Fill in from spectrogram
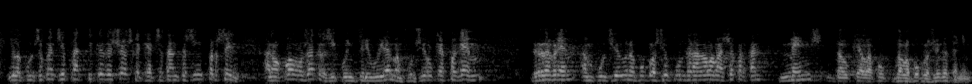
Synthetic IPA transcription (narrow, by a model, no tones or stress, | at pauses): iləkunsəkwɛnsiəpɾak̚t̪ikəðəʃɔeskəkɛt̪sət̪ant̪əsiŋk̚pəɾsenənəlˠkwalˠnuzat̪ɾəzikunt̪ɾiβuiɾɛməɱfuns̬joðəlˠkɛpəɣɛm | rəβɾɛməɱfunsioðunəpuβləsiopund̪əɾaðələβaʃəpəɾt̪anmɛɲzðəlˠkɛləpud̪ələpuβləsiokət̪ənḭm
